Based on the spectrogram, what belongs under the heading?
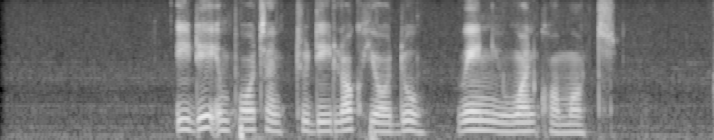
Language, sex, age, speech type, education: Nigerian Pidgin, female, 30-45, read, tertiary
